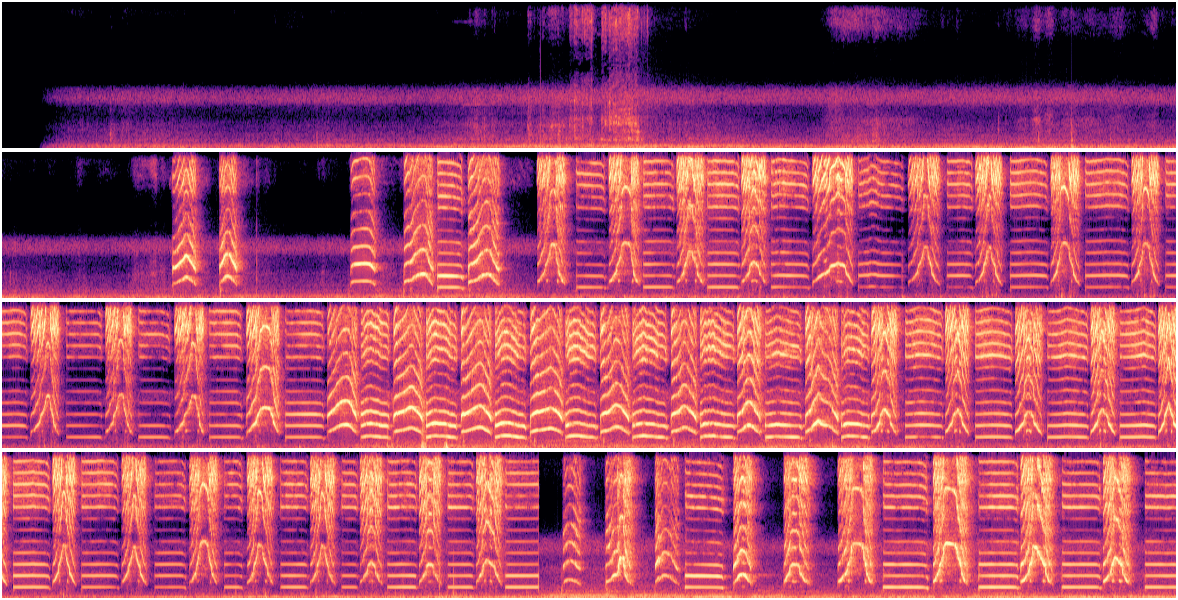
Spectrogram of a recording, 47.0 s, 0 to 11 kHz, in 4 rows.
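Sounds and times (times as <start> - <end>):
squeaky toy squeaks: 13.4 - 14.2, 15.2 - 46.9.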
